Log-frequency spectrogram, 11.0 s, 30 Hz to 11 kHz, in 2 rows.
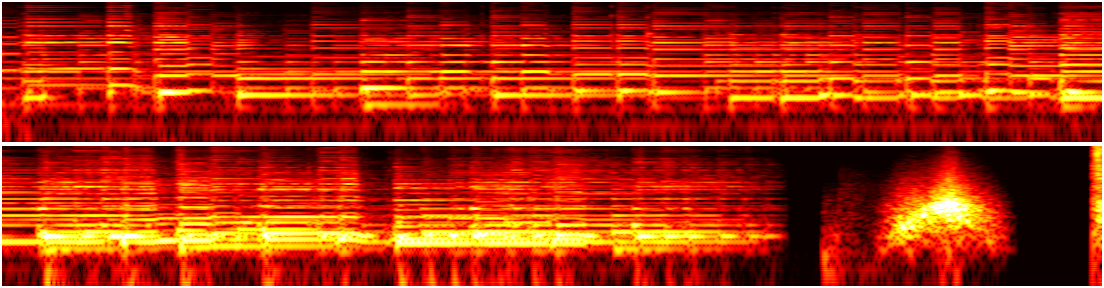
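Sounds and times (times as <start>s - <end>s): plucked string music: 0.0s - 9.3s
whoosh sound effect: 9.9s - 10.6s.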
